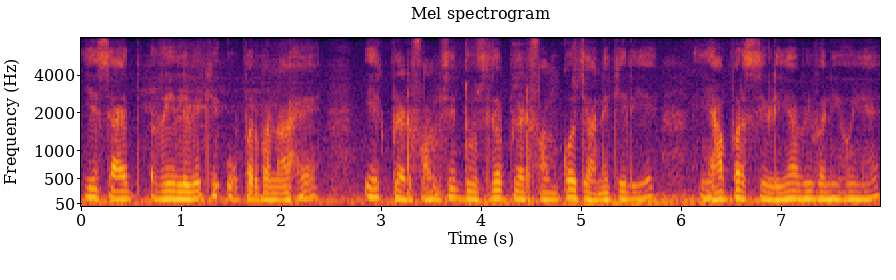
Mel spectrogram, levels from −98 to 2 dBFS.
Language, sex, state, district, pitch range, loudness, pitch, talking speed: Hindi, male, Bihar, West Champaran, 125-145 Hz, -18 LUFS, 135 Hz, 170 wpm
